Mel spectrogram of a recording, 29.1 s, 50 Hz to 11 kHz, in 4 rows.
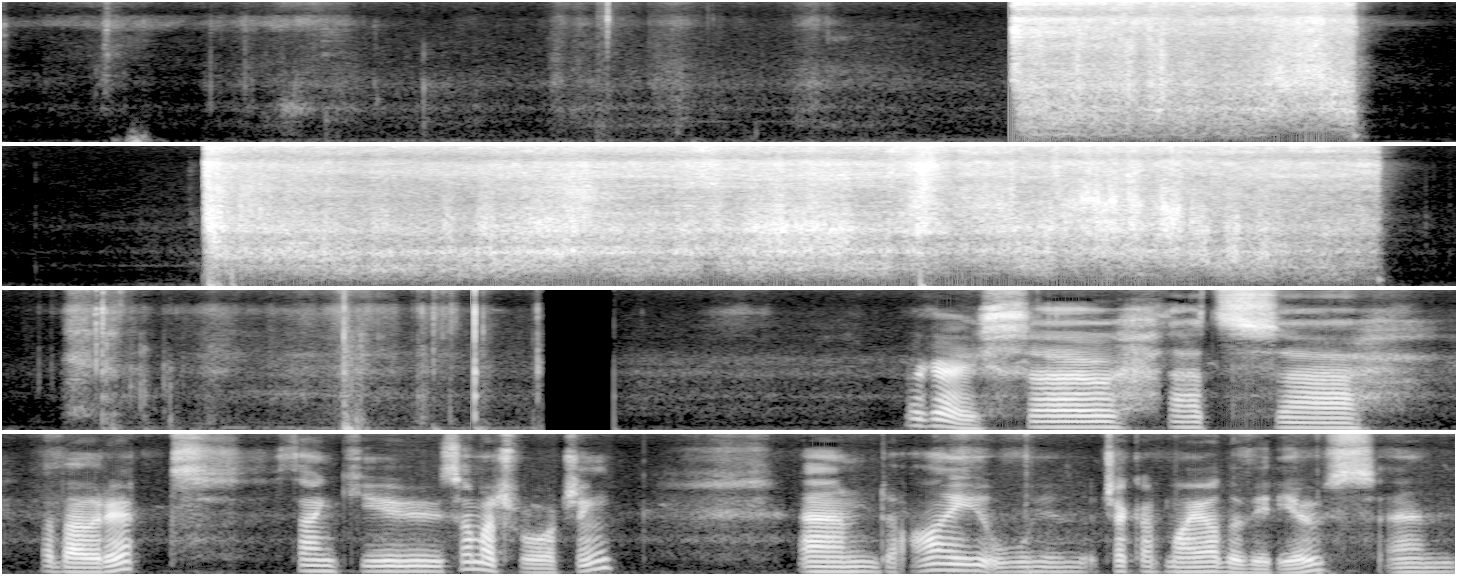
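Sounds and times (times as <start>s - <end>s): leaf blower blowing air: 5.1s - 6.8s, 8.3s - 14.2s.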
